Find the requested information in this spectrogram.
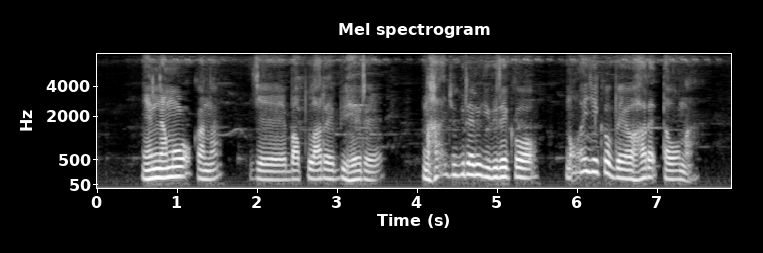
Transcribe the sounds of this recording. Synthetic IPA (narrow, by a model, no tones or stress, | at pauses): ɲɛnɲamɔɡɔʔkana | d͡ʒɛbaplaɾɛbiɦɛɾɛ | naɦaʔd͡ʒuɡiɾanɡid̪iɾɛkɔ | nɔ̰ʔɔjd͡ʒɛkɔbɛwaɦaɾɛʔ̚t̪awɔna̰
